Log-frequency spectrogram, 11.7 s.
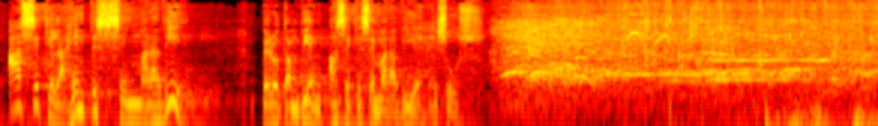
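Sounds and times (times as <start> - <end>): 
speech: 0.1 - 2.6, 3.5 - 6.8
audience applauding: 7.5 - 11.7.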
